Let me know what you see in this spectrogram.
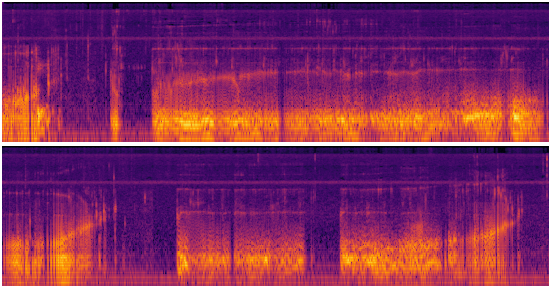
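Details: Self-recorded stomach growling (borborygmi): long, low gurgling rumbles with rising squeaky tones, in several bursts separated by quiet, from gas and fluid moving.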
